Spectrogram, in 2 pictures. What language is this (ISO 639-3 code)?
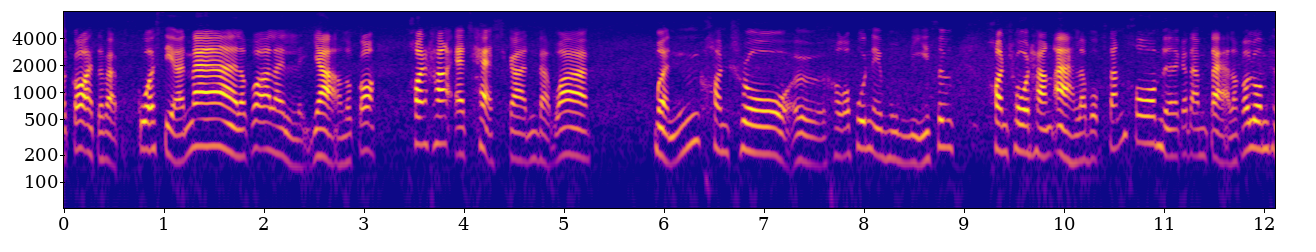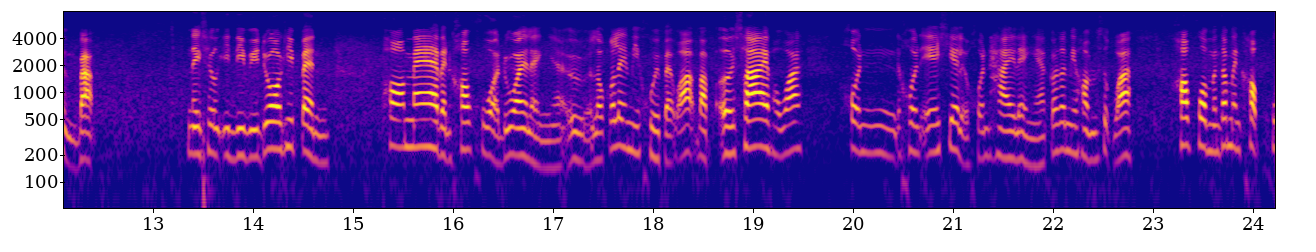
tha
